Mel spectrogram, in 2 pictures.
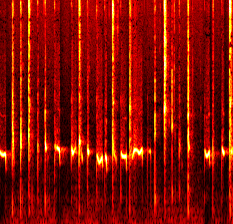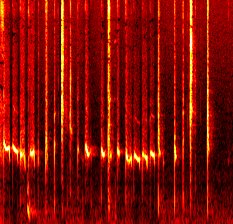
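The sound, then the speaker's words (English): A wavering whistled melody runs nearly nonstop while sharp beatboxed clicks, snares and low thumps keep a quick, steady rhythm, fairly loud, with one mouth doing both at once. “And I've been trying to incorporate whistling into beatboxing recently, which sounds like...”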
